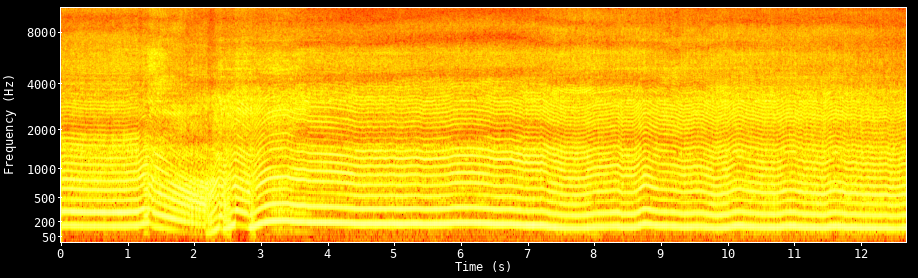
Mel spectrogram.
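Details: Poulan 2500 Farmhand (same as 2900), .325 chain swapped in for 3/8 low profile, cutting wood: high two-stroke scream dips as the chain bites and recovers smoothly, pulling strong and clean. Normal running under load.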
